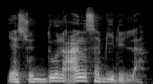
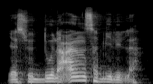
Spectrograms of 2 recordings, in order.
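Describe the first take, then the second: Both takes have the same delivery.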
